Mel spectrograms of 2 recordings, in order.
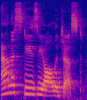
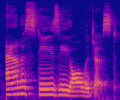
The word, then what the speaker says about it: anesthesiologist: An anesthesiologist. Don't let this spelling confuse you. Native speakers have difficult with the pronunciation of this. Anesthesiologist.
